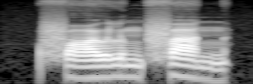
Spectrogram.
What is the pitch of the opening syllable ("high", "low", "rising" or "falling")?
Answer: rising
